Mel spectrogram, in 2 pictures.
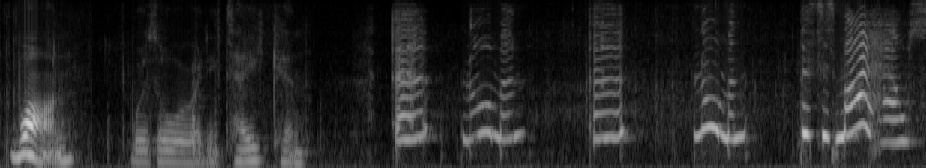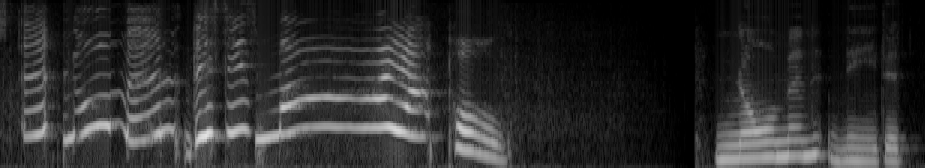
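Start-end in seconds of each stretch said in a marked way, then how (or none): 2.6-9.5 very high little voice, building louder; tiny creature protesting. Acted. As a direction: squeak an indignant claim, stretching the end. Apple's occupant objects to Norman.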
